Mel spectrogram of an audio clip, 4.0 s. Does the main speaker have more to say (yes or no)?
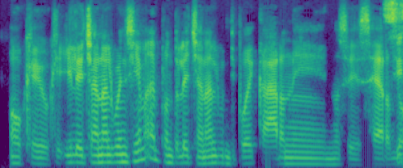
no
